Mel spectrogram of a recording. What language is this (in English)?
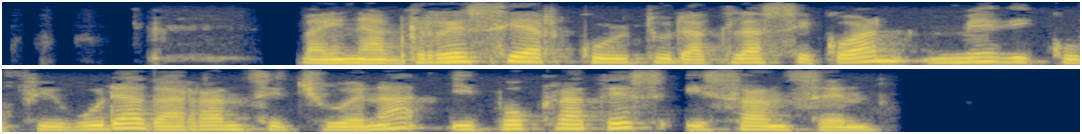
Basque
